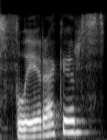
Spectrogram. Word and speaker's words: Fleerakers: Though it's pretty close. The correct way is Fleerakers, but ooh, I've given up on that long ago.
